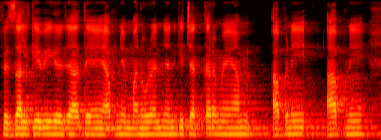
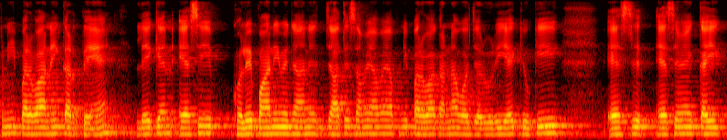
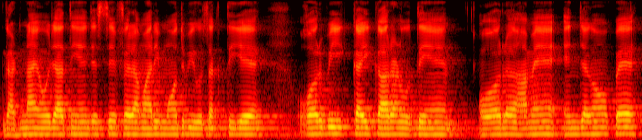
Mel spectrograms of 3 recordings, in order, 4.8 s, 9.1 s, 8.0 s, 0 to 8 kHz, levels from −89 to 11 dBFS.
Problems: background sounds at intervals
